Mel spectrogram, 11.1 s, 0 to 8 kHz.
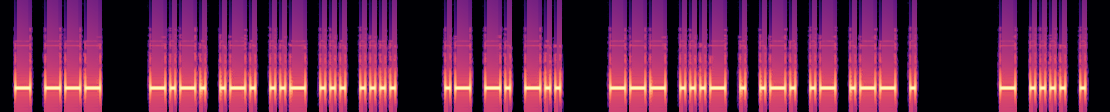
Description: Morse code, heard as a keyed tone, about 24 wpm, 650 Hz. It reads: TO CRUSH AND OVERAWE THE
